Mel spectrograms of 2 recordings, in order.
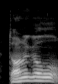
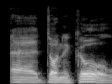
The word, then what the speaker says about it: Donegal: I'm wanting to pronounce it like Donegal, which is, one of the counties in the northwest of the country. Yeah. But everyone's saying Donegal.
